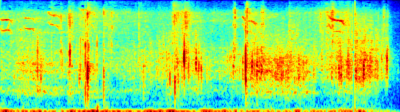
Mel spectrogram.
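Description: Footsteps crunching irregularly on a gravel track, with a few faint high chirps.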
